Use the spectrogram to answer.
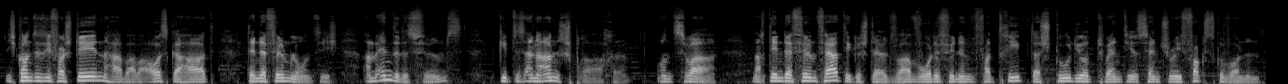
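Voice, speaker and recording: A man's voice: mid-range voice, expressive, moderate pace, dry recording. A man reading scripted film commentary as host of an alternative radio programme.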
